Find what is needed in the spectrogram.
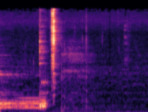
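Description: A K-pop song intro's held chord plays and cuts off under a second in, followed by a single sharp click, then quiet.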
